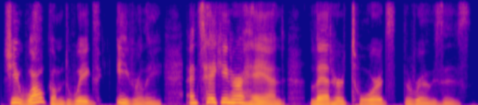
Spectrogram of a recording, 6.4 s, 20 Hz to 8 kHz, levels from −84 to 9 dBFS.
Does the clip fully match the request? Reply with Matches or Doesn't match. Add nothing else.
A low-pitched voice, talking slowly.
Doesn't match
